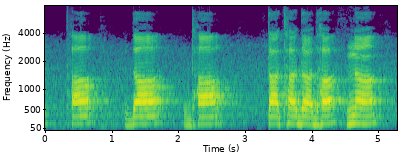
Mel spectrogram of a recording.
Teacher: दांत से टकरा रही है जीभ आपकी।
